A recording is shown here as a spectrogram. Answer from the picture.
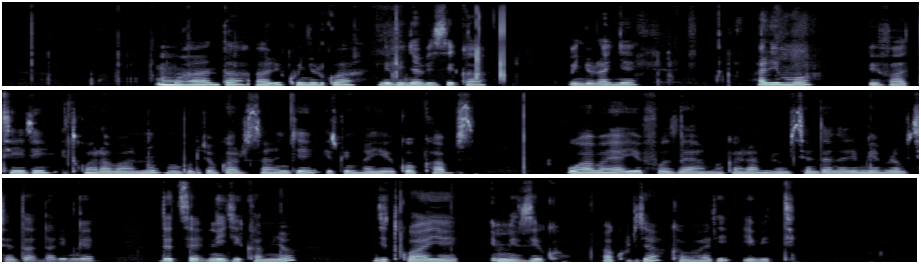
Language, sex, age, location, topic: Kinyarwanda, female, 18-24, Kigali, government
